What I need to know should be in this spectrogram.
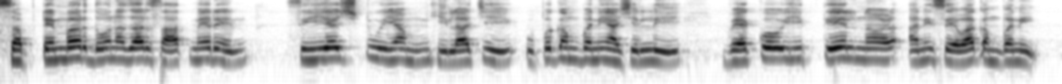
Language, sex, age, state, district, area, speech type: Goan Konkani, male, 45-60, Goa, Canacona, rural, read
